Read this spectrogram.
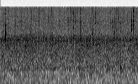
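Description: Water drips from a roof edge.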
